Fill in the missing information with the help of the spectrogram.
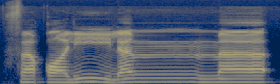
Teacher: فقلیلا ما یہ دونوں ملا کر پڑھ جائیں گے اور میم پر غنہ بھی ہو رہا ہے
